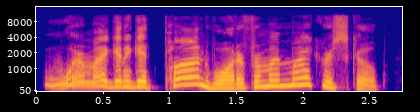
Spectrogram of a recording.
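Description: A man's voice: extremely high pitch, very animated, a little fast, vocal fry, no room sound, studio quality, pitched above the performer's own voice, exaggerated voice. A man voicing an eager, stubborn young boy in an audiobook, with a complaining, vigorous and belligerent manner. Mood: resentful complaint. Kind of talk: audiobook character voice.

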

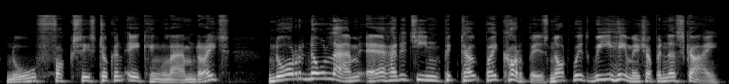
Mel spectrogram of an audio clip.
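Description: A man's voice: big pitch swings, normal speed, no room sound, studio quality. A man voicing a sly, frantic little male pixie chieftain who shrieks and gabbles in a Scottish accent. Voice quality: shrill, gabbling.

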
